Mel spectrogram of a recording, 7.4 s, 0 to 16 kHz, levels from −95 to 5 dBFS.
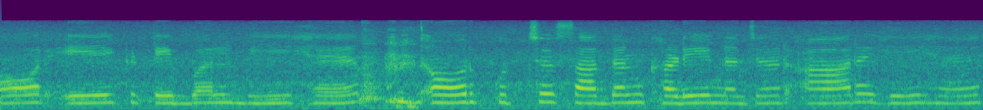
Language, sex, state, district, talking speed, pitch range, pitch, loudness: Hindi, female, Rajasthan, Jaisalmer, 105 wpm, 240-260 Hz, 245 Hz, -16 LUFS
